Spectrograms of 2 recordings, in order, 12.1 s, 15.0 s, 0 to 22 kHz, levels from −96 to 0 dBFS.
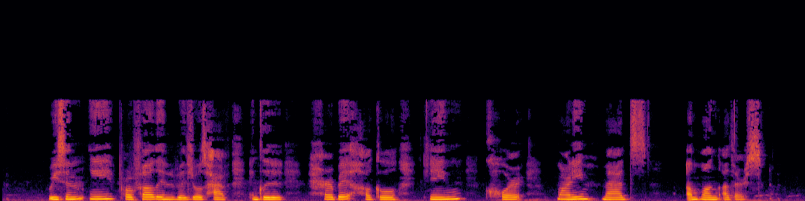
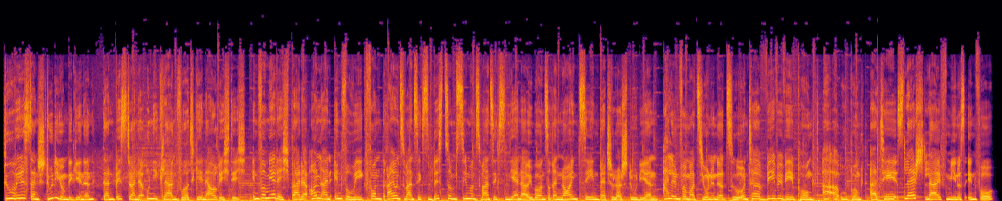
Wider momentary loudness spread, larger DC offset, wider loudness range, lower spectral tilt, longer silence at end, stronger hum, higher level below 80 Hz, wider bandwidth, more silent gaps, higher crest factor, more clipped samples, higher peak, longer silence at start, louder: first, 15 LU vs 2 LU; neither; about the same, 3 LU vs 1 LU; first, -5.5 dB/octave vs -3.5 dB/octave; first, 0.65 s vs 0.15 s; neither; second, -62 dBFS vs -24 dBFS; second, 11.5 kHz vs 18 kHz; neither; first, 16 dB vs 8 dB; neither; second, -6 dBFS vs -2 dBFS; first, 0.75 s vs 0.05 s; second, -21 LUFS vs -9 LUFS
